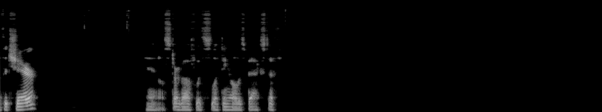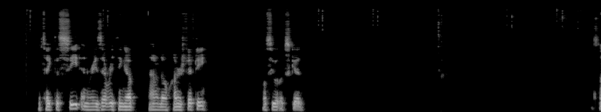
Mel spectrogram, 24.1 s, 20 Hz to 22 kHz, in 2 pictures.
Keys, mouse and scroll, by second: 1.7 middle click, 1.8 right click, 2.7-4.0 scroll down 1, 4.0-4.6 scroll up 1, 4.7-5.8 scroll down 1, 5.8 click, 6.2-6.7 scroll up 1, 6.7 ctrl+click, 7.0 ctrl+click, 7.4 ctrl+click, 7.9 ctrl+click, 9.1 ctrl+click, 9.4 ctrl+click, 10.3-12.0 ctrl+scroll up 8, 12.1 scroll down 2, 12.3-12.6 scroll up 2, 12.6 ctrl+click, 14.1 click, 16.0-16.4 scroll down 2, 18.4 click, 19.5 click, 20.8 KP_0, 22.2 click, 23.2 click, 23.7-24.0 right drag.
